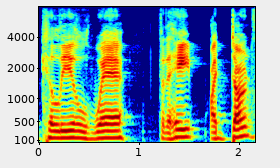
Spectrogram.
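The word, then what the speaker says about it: Kel'el Ware: two number 14 is Superman kalal pronounces it khil where for the heat I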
